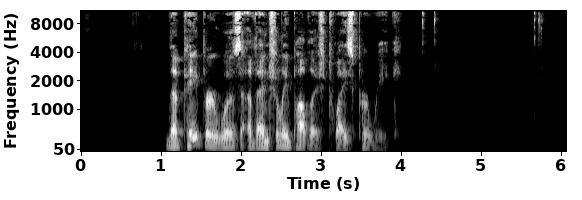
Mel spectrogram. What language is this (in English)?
English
